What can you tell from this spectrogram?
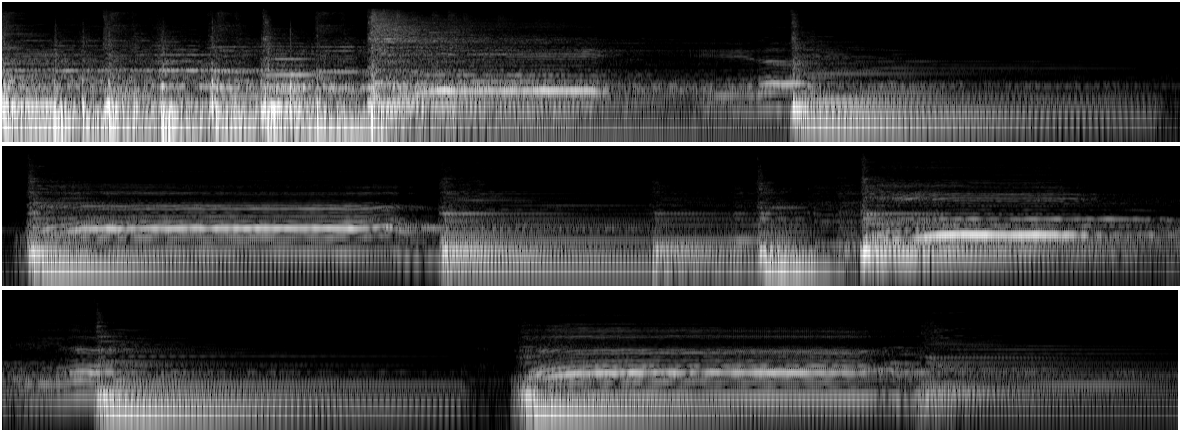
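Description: Music: a song with a singing voice over guitar, in a slow, quiet passage where each held phrase fades out before the next begins.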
